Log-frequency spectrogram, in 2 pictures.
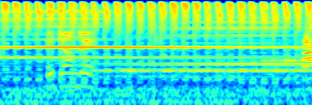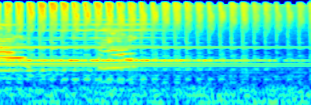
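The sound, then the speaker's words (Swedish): A cat meows three times at uneven intervals, each call rising and falling, heard over a steady low mechanical hum and background drone. “Here, kitty, kitty, kitty, kitty, kitty, kitty.”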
